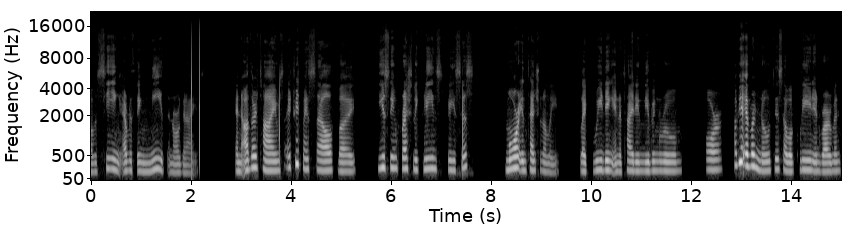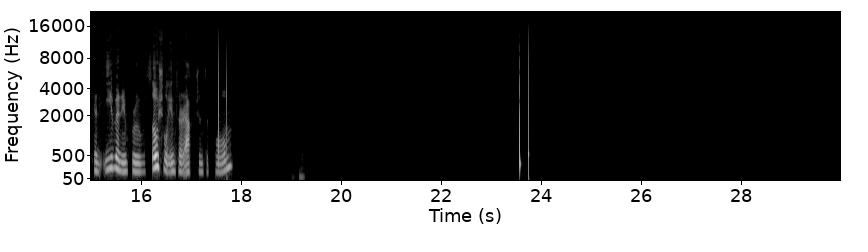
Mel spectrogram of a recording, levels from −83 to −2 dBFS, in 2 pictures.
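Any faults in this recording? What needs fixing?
Loud pops hit the speech at 2.01–2.19 s (a double), 3.76–3.78 s (just before "I treat myself by"), 7.42–7.44 s (after "by using freshly cleaned"), 17.55–17.74 s (a double after "improve social interactions at") and 23.58–23.77 s (a double). Each rises roughly 20 to 25 dB above the speech, which continues underneath. The likely cause is a voltage step from a plug, switch, static discharge or driver glitch, shaped by the downstream circuitry into a thump. On a waveform each pop appears as a tall isolated spike far above the speech envelope; on a spectrogram it is a thin vertical broadband stripe. Secure connectors and switches, ground the equipment, and update audio drivers to prevent them.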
